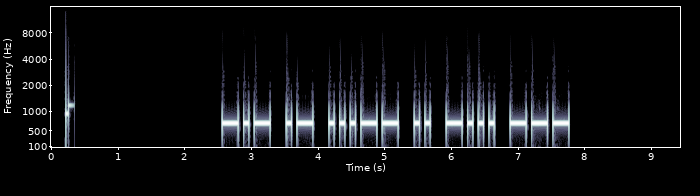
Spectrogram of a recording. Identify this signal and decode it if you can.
Morse code, heard as a keyed tone, about 15 wpm, 700 Hz. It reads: KA3IBO
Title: USA Call Signs - 6 Characters - Repeated 2x - 15wpm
